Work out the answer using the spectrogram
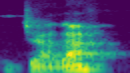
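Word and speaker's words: ידע: la escuché por ahí, una palabra en hebreo que significa conocer y se pronuncia y se escribe yadá, ¿verdad?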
